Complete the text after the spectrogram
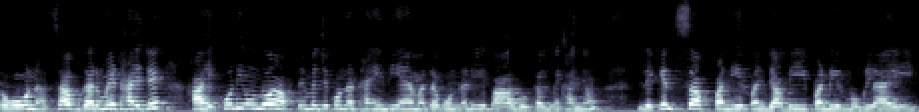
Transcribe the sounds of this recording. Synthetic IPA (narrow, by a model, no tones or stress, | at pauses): t̪ɐɦonɐsɐbʱɡʱɐɾmẽʈʰaːed͡ʑeː | hãːɦɪkoɗĩːɦũːn̆d̪oaːɦɦɐft̪emẽd͡ʑeːkonɐʈʰaːĩːn̆d̪iaːɦẽmɐt̪ləbɦʊnəɗĩɓaːɾɦoːʈəlmẽkʰaːĩnd̪aũ | leːkɪnsɐb̚ʱpɐniːɾpɐ̃ɲd͡ʑaːbipɐniːɾmʊɡʱlaːi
